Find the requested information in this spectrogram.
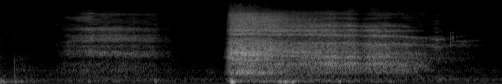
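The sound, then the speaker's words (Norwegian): Slow breathing in and out: a soft, hissing inhale, then a sharper, louder exhale that starts abruptly and fades gradually. No words are spoken. “hvor du puster inn og ut. En gang til.”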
